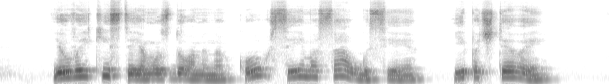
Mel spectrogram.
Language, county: Lithuanian, Kaunas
